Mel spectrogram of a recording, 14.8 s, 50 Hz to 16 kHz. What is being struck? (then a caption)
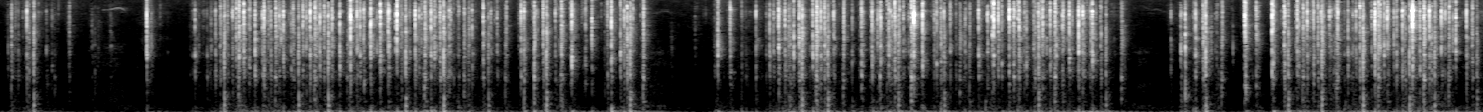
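Mechanical keyboard with plastic keycaps. Both hands type with their fingertips on a compact mechanical keyboard with plastic keycaps. Rapid, bright clacking keystrokes over a low thump come in three steady bursts, separated by brief pauses near the 1.5-, 7- and 12-second marks. Each click is short and dry with almost no ring.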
